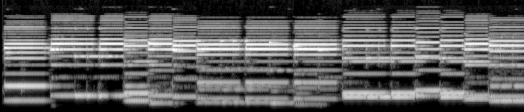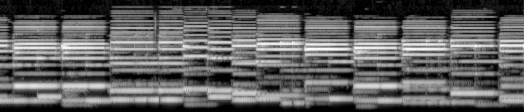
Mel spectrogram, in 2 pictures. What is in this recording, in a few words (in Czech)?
melodie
